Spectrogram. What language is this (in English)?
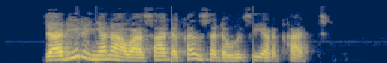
Hausa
